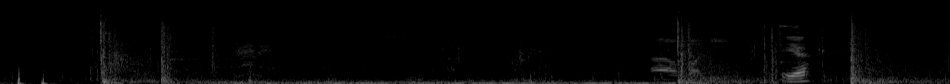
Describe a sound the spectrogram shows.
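A rifle fires sharp, single gunshots.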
